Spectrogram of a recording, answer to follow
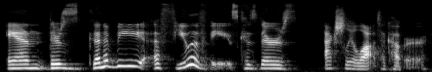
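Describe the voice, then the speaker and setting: Lively, chatty woman podcast host. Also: on the low side. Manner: chatty, self-deprecating, laughs often. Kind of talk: casual solo podcast monologue.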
